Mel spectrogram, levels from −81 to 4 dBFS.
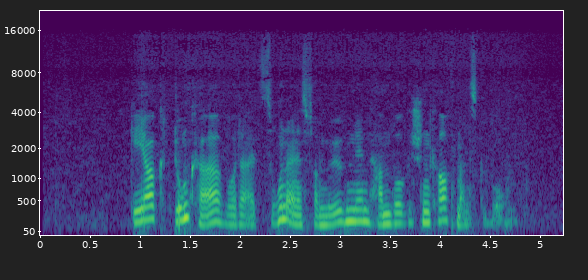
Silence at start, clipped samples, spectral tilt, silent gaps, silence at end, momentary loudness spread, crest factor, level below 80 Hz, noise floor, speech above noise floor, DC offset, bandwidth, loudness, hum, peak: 0.9 s; under 0.1%; -7.5 dB/octave; none; 0.5 s; 12 LU; 18 dB; -56 dBFS; -53 dBFS; 32 dB; under 0.1%; 16 kHz; -21 LUFS; none; -4 dBFS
